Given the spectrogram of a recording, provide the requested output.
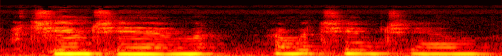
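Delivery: squeaky high little critter voice; cute creature voice. Pretend. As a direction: play a tiny desert critter. Playful Chim Chim creature voice.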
